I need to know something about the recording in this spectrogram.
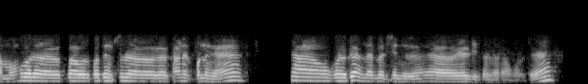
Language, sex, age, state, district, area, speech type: Tamil, male, 60+, Tamil Nadu, Virudhunagar, rural, conversation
